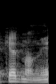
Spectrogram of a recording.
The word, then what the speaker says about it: Caedmon: Is it Caedmon? – Yeah, Caedmon, yeah.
